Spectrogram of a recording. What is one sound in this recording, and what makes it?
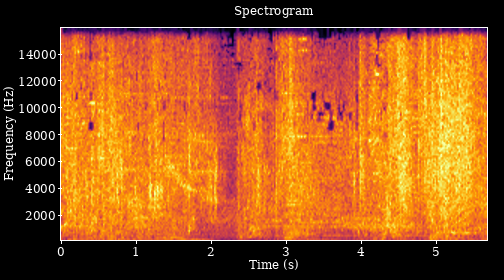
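Video game spells whoosh and crackle during a fight.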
